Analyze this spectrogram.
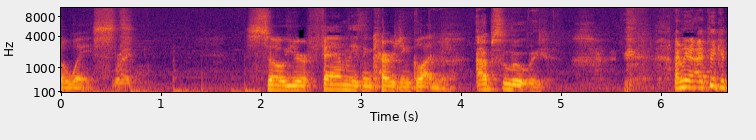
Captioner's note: laughs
